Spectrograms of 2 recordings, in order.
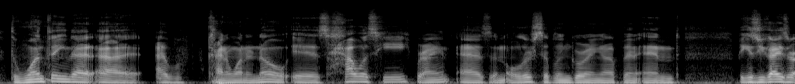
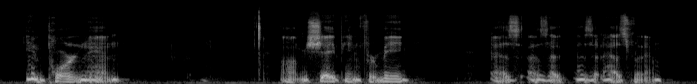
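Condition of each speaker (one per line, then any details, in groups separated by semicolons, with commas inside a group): No condition
ALS; ALS, slowly progressing form; onset about six years ago, diagnosed three years ago; needs voice rest during conversation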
